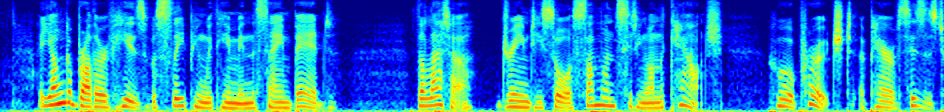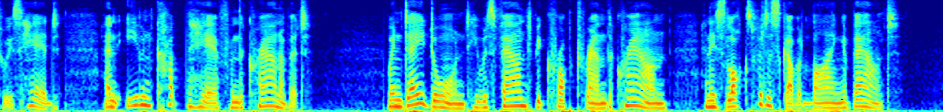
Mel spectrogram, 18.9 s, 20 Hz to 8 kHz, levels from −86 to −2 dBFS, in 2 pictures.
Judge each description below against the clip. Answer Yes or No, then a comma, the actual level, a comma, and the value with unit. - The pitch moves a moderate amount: No, wide, 5.8 semitones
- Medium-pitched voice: Yes, medium, 160 Hz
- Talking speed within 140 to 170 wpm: No, average, 195 wpm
